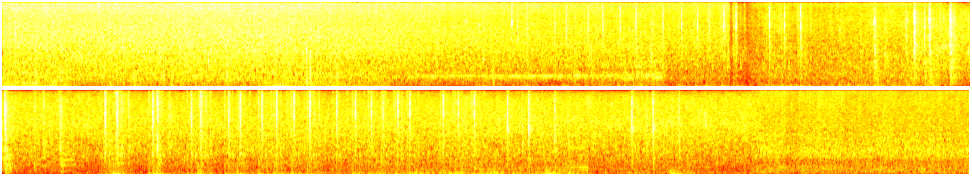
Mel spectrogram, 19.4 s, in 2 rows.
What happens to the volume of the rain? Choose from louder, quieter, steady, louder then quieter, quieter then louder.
quieter.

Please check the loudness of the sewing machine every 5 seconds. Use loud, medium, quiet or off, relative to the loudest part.
loud, loud, off, off.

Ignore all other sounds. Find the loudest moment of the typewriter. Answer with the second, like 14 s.
9 s.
